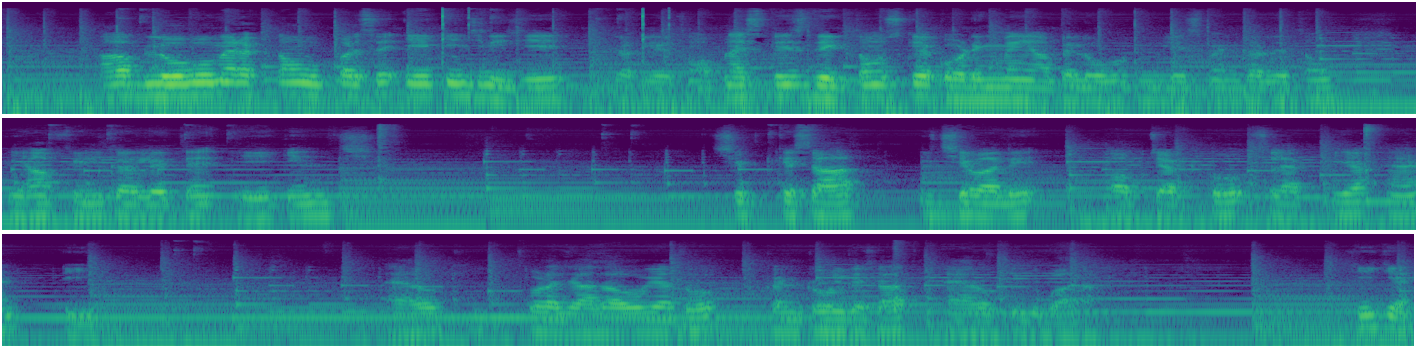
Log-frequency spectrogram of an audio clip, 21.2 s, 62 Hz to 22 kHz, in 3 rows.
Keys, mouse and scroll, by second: 0.9 Escape, 8.6 typing, 8.8 Return, 10.7 shift+click, 13.7 typing, 14.5 Escape, 15.5 Down, 18.5 ctrl+Up, 19.5 F4, 20.0 Escape, 20.6 F2.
